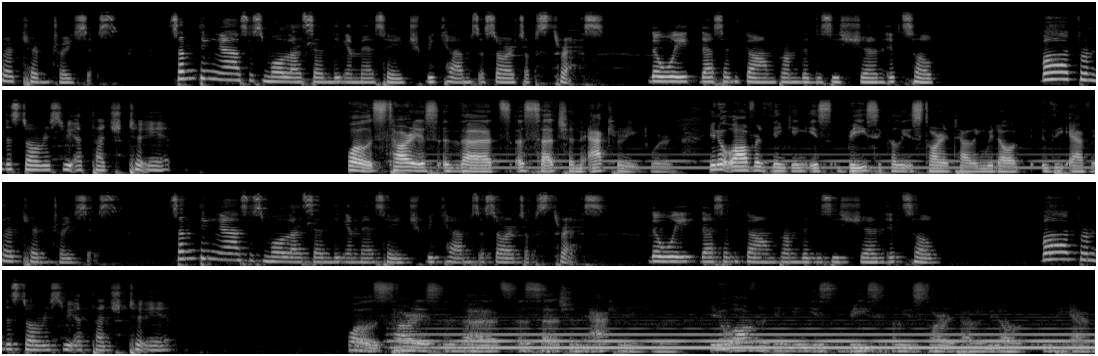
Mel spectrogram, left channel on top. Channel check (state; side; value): normal; both; correlation -0.18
